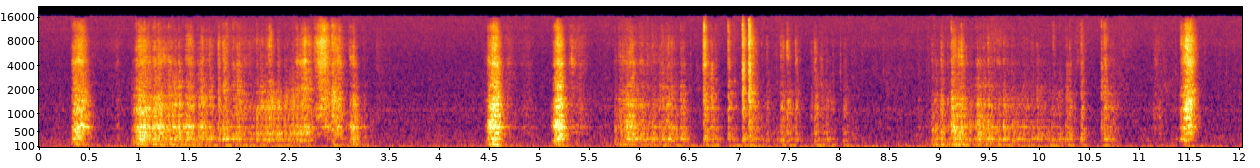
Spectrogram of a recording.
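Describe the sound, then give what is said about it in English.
Rough, insistent scratching on a wooden basement door in an old house: bursts of dry scraping that swell and fade, broken by a few sharp taps, with no voices. “The scratching was louder now.”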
